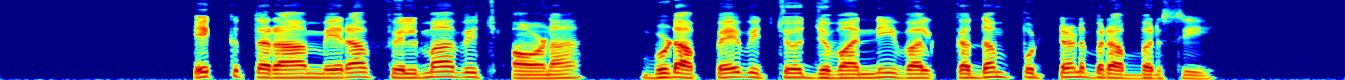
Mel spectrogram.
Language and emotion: Punjabi, neutral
